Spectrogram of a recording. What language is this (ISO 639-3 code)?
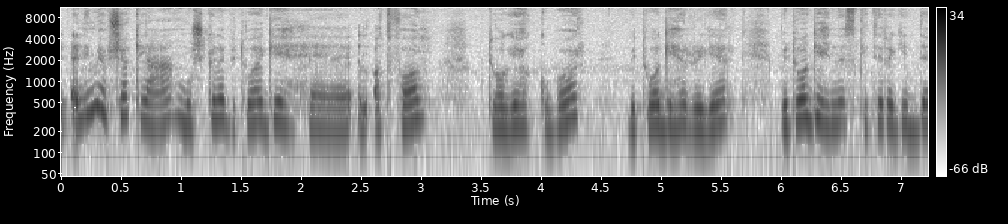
ara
